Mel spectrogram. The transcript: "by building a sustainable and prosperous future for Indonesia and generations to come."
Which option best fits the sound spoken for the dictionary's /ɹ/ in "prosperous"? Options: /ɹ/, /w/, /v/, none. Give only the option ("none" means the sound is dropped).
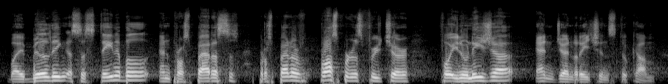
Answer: /ɹ/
